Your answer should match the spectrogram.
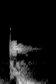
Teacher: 这是个清辅音，声带不振动。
